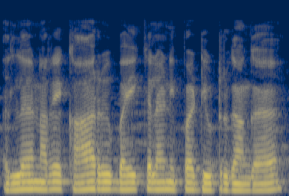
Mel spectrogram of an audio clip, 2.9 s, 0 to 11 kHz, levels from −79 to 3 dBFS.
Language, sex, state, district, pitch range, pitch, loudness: Tamil, male, Tamil Nadu, Kanyakumari, 115-125 Hz, 120 Hz, -15 LUFS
